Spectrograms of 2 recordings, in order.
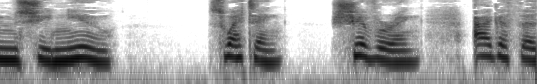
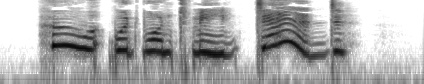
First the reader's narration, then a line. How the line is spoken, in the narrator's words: Sophie wailed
